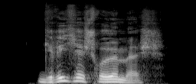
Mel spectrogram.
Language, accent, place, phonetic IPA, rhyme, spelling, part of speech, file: German, Germany, Berlin, [ˈɡʁiːçɪʃˈʁøːmɪʃ], -øːmɪʃ, griechisch-römisch, adjective, De-griechisch-römisch.ogg
- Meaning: 1. Greco-Roman 2. Greek Catholic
